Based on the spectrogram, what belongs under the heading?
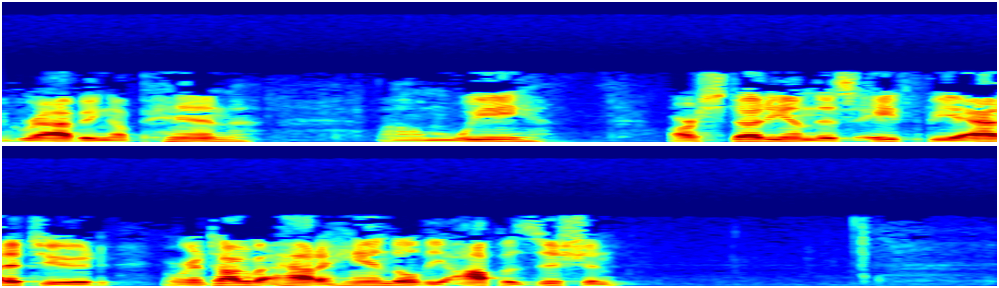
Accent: United States; as American Christians

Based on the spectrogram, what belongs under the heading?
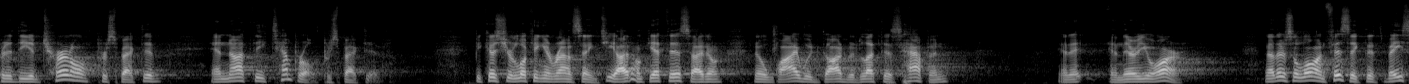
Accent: Miami, Florida, United States; I grew up in Miami in the 1960s

